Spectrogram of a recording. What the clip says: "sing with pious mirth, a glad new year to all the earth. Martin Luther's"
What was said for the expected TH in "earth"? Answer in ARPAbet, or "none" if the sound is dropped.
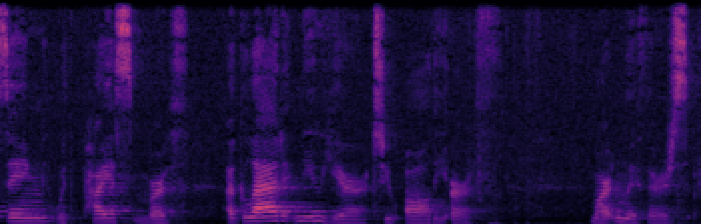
TH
